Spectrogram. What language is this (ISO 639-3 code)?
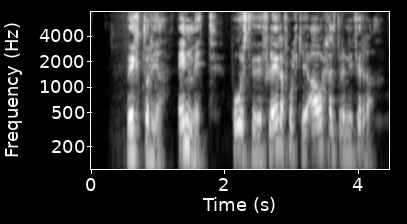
isl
